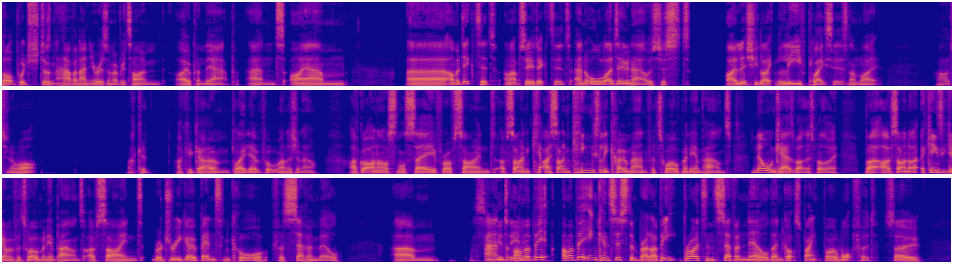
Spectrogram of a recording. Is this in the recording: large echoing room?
no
